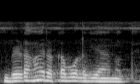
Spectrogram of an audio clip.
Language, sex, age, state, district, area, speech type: Santali, male, 18-30, West Bengal, Bankura, rural, spontaneous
